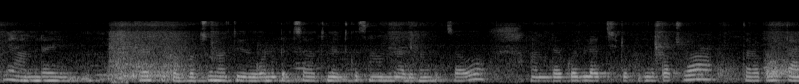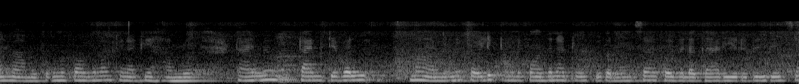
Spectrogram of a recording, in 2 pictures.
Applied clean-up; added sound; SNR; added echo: none; none; none; none.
